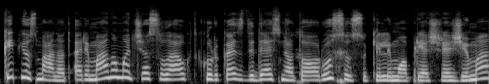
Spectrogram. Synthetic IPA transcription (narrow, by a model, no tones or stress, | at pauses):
kɐɪpjuːsmɑːnoːt̪ɐɾɪmɑːnoːmɐt͡ʃʲɛsʊlˠɐʊkt̪kʊɾkɐs̬d̪ʲɪd̪ʲæːsʲnʲoːt̪oːɾʊsʊsʊkʲɪlʲɪmoːpʲɾʲiɛʃɾʲɛʒʲɪmɑː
